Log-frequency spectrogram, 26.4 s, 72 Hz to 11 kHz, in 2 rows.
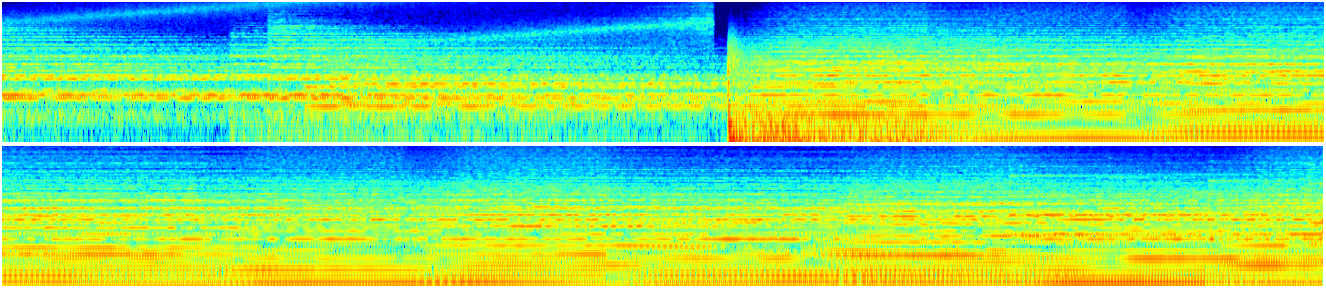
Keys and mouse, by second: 0.6 middle click, 11.5 drag, 12.0-13.0 middle drag, 13.5-14.1 middle drag, 15.8 ctrl+click, 19.7 shift+middle click, 20.3 middle click, 20.8 right click, 21.1 middle click, 26.3-26.4 middle drag.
